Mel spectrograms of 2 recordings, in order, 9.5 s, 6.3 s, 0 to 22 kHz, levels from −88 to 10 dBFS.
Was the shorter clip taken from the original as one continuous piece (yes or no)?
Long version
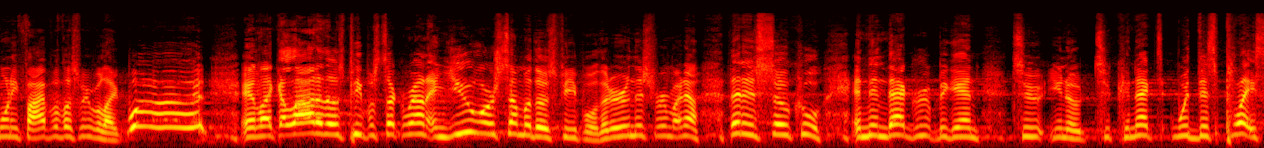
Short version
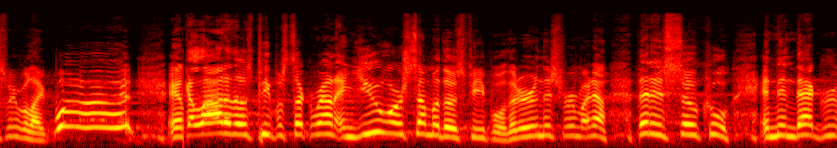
no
